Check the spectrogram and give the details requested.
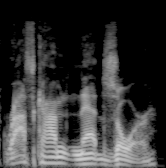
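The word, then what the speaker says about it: Роскомнадзор: warnings Russian internet watchdog Roscommon nods or which is Roskam nads or that's how you say it Roskam nads or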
